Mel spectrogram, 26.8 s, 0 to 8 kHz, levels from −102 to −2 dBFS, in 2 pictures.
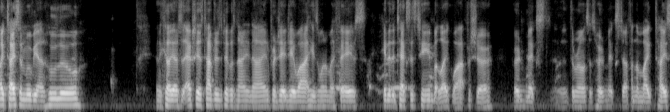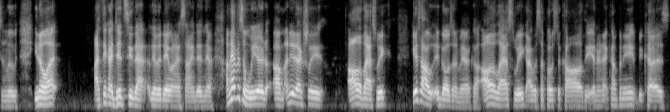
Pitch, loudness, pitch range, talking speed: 115 Hz, -23 LUFS, 105-130 Hz, 210 wpm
